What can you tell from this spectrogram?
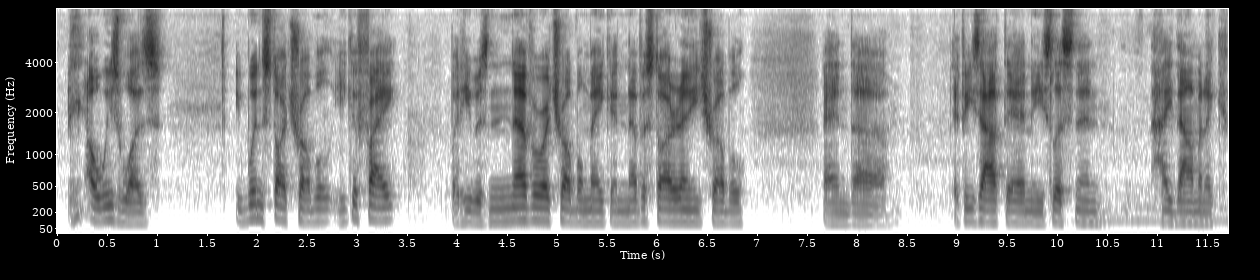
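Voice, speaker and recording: With a New York accent, a man speaks at a moderate pace and medium pitch in a monotone, flat intonation, leaving long, frequent pauses. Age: 60s. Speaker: former mafia associate. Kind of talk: casual chat. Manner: halting, many fillers and restarts.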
